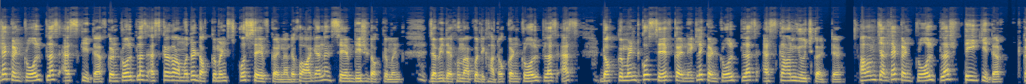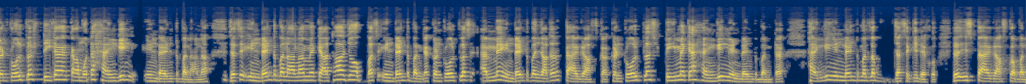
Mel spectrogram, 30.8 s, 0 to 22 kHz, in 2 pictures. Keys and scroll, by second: 13.4 ctrl+t.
